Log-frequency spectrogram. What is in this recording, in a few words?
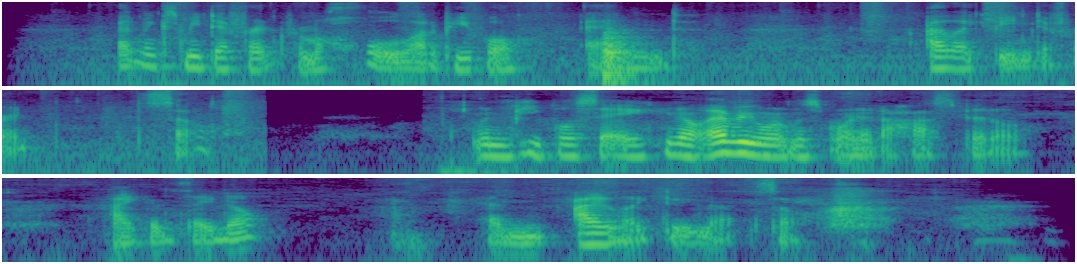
I like being different, noise removed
